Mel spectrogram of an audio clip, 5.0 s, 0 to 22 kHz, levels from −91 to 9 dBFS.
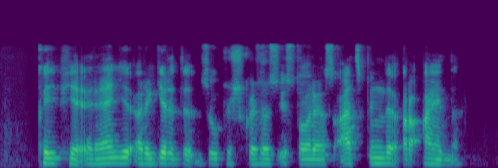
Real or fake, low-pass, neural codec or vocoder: fake; 7.2 kHz; codec, 16 kHz, 4 kbps, X-Codec, HuBERT features, trained on general audio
